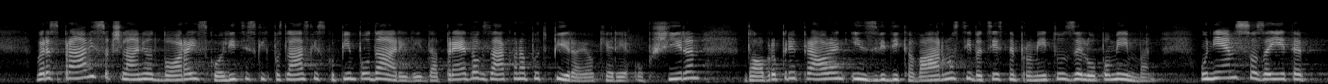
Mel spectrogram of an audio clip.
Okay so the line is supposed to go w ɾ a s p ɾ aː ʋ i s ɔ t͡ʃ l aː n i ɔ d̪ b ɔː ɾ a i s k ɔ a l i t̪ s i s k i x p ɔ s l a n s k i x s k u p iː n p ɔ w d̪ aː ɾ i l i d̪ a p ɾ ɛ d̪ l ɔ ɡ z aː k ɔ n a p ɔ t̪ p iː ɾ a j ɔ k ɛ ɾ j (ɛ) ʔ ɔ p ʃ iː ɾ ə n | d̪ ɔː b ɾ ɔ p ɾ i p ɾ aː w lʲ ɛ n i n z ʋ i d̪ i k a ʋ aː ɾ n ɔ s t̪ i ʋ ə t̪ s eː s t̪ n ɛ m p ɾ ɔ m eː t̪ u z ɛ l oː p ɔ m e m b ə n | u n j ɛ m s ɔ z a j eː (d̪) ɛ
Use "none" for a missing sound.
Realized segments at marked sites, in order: ɛ, t̪

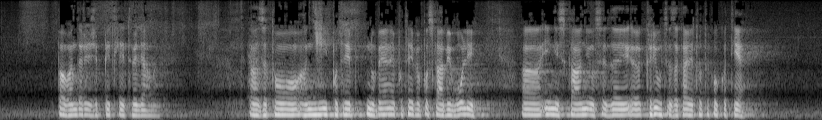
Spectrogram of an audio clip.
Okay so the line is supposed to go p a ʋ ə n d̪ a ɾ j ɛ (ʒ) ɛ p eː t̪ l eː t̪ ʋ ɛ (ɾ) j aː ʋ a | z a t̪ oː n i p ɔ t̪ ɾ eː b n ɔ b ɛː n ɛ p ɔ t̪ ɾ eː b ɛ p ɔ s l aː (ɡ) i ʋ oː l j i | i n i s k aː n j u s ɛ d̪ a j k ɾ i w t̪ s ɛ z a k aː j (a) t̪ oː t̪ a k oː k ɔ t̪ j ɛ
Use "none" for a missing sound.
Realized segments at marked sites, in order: ʒ, l, b, ɛ

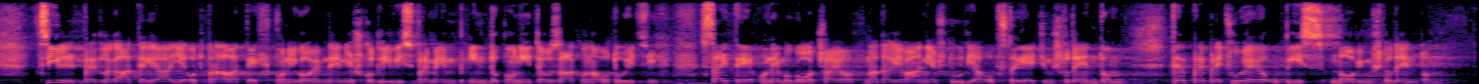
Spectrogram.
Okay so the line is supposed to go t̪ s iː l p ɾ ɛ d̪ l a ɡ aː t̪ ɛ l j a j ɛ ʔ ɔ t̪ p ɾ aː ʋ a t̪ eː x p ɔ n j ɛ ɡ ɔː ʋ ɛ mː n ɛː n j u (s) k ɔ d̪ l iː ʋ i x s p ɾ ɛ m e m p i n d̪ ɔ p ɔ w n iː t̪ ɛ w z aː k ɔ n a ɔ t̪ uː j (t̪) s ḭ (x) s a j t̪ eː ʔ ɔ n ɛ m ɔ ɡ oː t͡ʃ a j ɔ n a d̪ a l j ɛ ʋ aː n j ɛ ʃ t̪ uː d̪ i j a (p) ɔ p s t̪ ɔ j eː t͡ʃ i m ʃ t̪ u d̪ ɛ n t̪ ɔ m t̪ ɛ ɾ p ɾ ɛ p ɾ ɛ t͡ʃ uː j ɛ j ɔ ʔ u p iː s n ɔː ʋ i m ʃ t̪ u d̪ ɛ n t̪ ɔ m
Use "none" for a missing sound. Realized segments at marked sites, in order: ʃ, t̪, x, ʔ

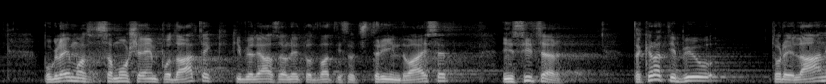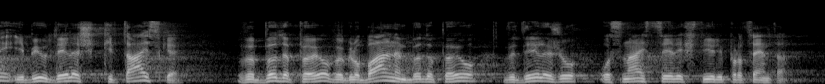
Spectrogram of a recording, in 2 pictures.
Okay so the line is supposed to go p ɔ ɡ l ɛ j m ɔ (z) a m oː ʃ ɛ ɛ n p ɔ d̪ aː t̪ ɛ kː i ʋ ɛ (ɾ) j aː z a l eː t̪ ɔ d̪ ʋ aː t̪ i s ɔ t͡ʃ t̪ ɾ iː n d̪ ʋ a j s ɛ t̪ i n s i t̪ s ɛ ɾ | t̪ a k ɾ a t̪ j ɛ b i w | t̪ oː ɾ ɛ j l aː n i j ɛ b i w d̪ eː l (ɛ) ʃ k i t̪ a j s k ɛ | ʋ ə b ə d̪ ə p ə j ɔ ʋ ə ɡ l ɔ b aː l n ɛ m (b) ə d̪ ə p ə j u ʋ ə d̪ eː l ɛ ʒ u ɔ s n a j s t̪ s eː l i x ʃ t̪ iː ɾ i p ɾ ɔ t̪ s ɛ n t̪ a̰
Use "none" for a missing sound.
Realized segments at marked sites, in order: s, l, ɛ, b

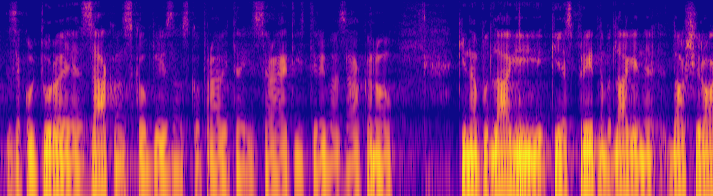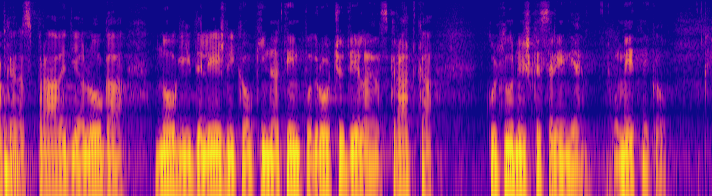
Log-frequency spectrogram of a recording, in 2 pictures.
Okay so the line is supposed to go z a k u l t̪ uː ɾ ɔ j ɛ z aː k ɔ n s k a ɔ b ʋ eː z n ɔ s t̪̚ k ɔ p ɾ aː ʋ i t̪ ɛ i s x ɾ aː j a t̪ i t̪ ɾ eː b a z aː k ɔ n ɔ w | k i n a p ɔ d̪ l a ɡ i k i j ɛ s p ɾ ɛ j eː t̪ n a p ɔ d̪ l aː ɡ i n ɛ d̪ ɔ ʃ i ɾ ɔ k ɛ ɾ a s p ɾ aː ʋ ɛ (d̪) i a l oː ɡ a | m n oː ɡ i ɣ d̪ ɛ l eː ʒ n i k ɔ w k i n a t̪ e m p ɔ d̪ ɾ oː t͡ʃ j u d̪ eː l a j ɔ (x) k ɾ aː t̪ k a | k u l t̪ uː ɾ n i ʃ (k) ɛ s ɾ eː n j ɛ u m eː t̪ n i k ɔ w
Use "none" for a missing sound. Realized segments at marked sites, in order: d̪, s, k

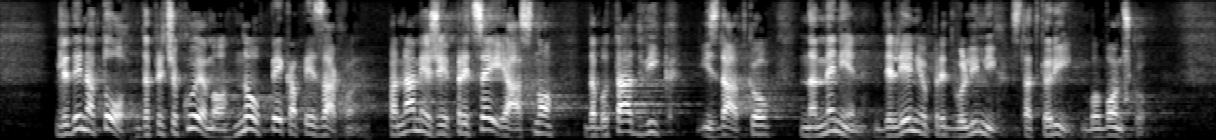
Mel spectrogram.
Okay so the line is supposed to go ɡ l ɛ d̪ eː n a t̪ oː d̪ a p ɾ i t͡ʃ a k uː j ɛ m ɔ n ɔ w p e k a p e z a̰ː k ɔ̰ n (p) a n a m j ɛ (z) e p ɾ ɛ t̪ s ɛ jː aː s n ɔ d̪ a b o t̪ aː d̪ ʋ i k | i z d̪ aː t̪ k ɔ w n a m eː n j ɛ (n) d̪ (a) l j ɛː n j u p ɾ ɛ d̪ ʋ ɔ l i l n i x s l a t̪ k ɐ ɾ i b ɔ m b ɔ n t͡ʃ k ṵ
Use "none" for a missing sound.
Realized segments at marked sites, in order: p, ʒ, n, ɛ

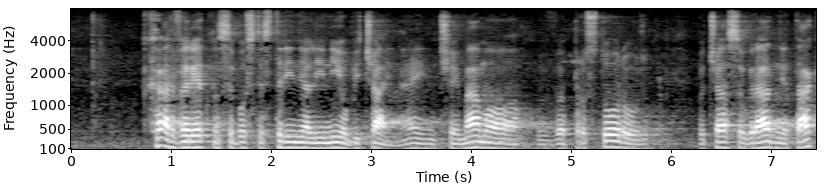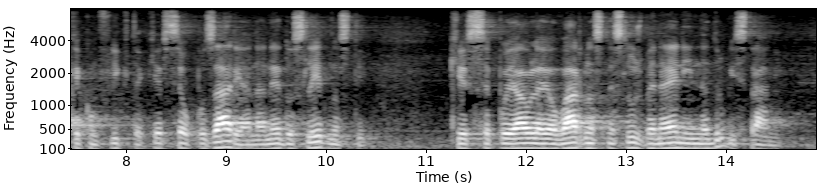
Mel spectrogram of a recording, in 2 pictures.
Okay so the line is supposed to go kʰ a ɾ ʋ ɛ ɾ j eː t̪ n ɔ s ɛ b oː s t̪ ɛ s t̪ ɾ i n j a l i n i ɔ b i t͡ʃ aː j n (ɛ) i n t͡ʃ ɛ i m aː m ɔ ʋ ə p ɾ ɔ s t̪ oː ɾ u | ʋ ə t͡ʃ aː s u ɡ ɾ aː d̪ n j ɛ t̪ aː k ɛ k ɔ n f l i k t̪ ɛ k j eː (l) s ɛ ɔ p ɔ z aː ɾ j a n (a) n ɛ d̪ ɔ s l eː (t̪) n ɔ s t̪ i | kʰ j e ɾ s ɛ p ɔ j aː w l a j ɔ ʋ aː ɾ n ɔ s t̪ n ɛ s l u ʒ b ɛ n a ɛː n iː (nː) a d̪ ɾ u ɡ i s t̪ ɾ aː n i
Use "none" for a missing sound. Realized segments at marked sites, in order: ɛ, ɾ, a, d̪, nː

